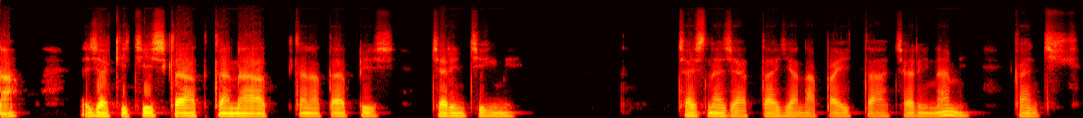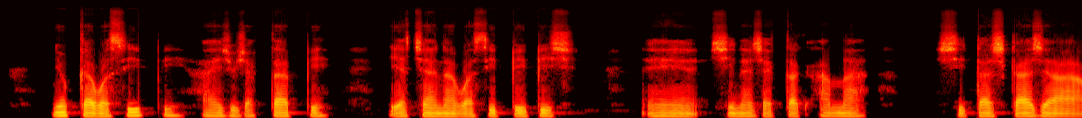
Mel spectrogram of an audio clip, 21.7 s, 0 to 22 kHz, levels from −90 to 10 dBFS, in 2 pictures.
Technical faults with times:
0.00-0.09 microphone overload
0.86-1.93 microphone overload
1.78 microphone volume stepped down
2.19-2.63 microphone overload
2.79 microphone volume stepped down
4.39-4.47 microphone overload
6.87-6.93 microphone overload
7.95 microphone volume stepped down

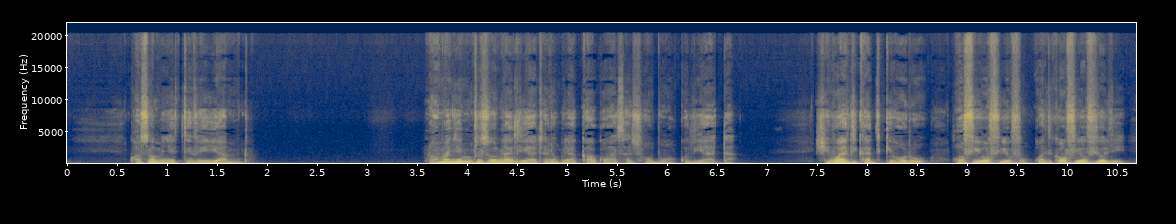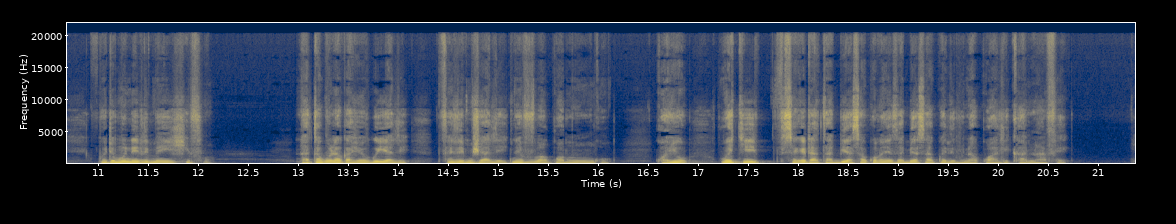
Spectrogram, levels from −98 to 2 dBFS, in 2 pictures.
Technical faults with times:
none

